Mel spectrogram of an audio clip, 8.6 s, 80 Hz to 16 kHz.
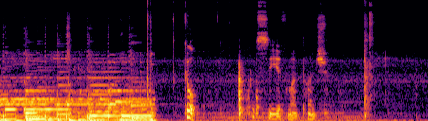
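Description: A full song mix with a Gibson ES-335 electric guitar overdub played over it, cutting off abruptly about three seconds in. After that there is a quiet room with a few faint clicks and some low muttering.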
